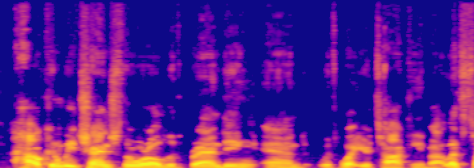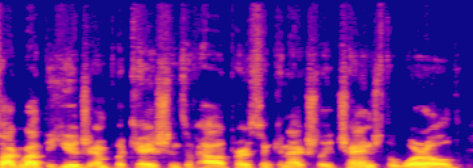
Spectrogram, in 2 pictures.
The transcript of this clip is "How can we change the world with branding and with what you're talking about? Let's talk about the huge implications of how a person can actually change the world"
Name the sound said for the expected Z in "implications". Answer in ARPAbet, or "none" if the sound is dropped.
Z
